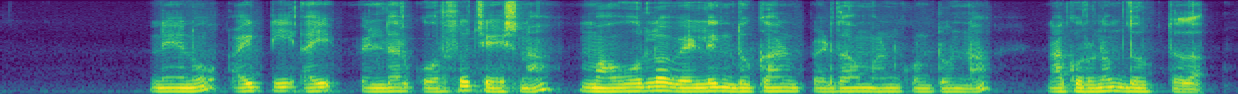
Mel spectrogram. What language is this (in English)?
Telugu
